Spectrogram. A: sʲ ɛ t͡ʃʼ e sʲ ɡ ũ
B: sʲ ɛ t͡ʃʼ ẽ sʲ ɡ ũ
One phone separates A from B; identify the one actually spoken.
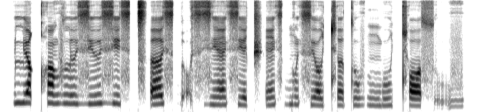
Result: B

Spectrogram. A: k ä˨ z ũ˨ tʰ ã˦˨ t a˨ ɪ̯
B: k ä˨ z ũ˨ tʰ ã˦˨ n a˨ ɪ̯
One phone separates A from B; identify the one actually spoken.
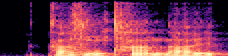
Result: B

